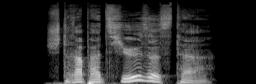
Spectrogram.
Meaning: inflection of strapaziös: 1. strong/mixed nominative masculine singular superlative degree 2. strong genitive/dative feminine singular superlative degree 3. strong genitive plural superlative degree
- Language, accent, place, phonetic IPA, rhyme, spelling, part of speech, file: German, Germany, Berlin, [ʃtʁapaˈt͡si̯øːzəstɐ], -øːzəstɐ, strapaziösester, adjective, De-strapaziösester.ogg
